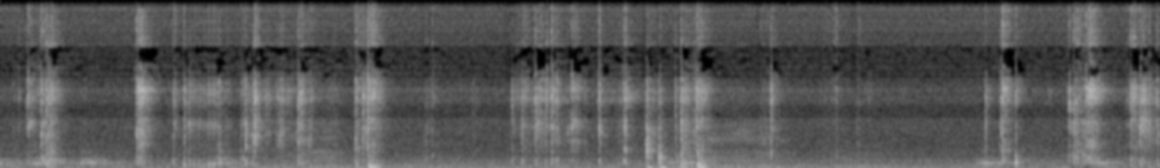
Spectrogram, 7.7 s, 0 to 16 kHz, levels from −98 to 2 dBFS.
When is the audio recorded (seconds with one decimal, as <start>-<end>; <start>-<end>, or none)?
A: none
